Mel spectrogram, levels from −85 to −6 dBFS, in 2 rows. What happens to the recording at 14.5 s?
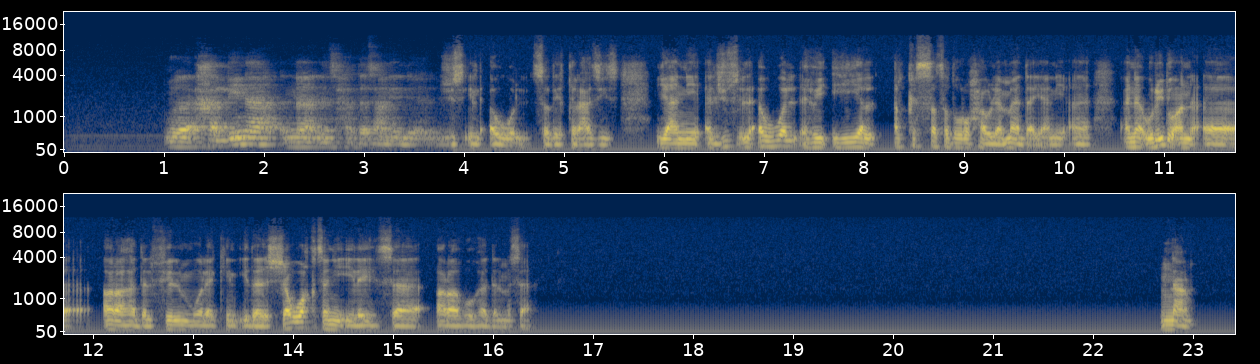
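A video or display buzz sits under the speech at 14.5 s, as it does through the whole clip. A screen or video cable is leaking its picture timing into the audio, giving a buzz at the 59.94 Hz field rate with hash above it and a thin whine at the 15.7 kHz line rate, roughly 25 dB below the speech. That high line tone and the hash set it apart from plain mains hum.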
